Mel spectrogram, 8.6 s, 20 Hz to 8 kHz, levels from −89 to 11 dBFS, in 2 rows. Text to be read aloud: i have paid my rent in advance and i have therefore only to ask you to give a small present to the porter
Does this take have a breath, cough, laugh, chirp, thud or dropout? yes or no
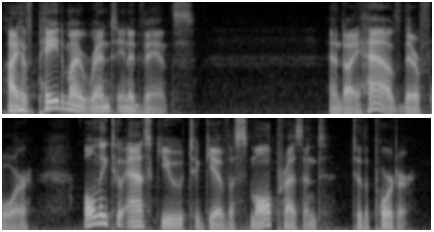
no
